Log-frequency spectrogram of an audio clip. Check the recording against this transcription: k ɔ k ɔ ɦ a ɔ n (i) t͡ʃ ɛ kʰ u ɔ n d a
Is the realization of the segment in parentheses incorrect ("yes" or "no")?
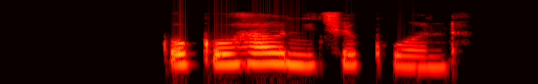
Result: no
